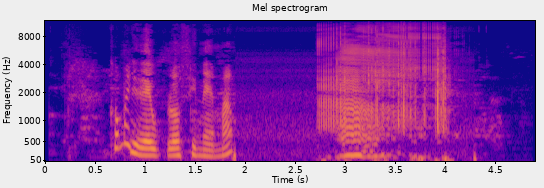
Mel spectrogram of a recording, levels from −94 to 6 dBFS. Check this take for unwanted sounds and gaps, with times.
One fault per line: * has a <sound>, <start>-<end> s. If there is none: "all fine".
* has a squeak, 2.7-4.3 s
